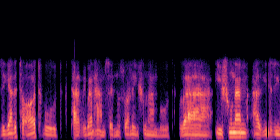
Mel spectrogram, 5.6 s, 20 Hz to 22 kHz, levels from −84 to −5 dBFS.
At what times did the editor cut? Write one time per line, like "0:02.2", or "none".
0:04.2

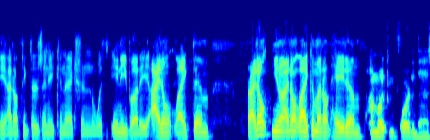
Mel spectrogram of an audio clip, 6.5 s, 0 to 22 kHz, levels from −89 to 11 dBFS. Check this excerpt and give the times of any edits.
0:04.0
0:05.5

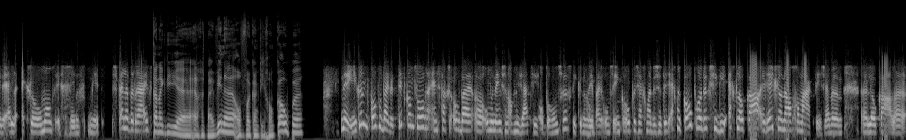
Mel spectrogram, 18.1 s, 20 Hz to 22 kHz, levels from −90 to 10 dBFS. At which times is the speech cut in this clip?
0:03.0
0:10.8

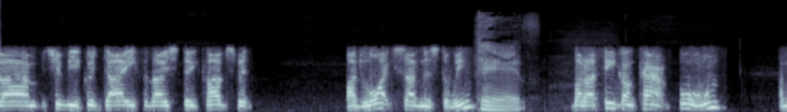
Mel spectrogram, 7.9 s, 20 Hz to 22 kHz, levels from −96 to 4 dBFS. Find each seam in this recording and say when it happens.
none

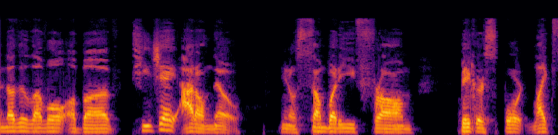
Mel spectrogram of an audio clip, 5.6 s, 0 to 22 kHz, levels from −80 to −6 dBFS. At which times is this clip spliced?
0:02.6
0:04.5

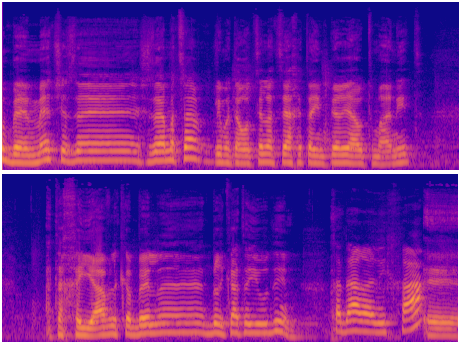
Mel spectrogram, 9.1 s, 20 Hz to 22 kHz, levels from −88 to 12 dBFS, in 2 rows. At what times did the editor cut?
0:02.1
0:07.9

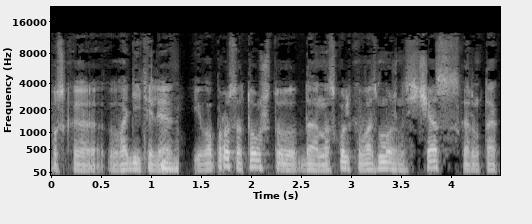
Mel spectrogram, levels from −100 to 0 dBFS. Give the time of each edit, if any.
0:01.3

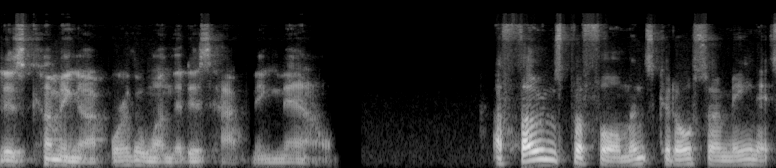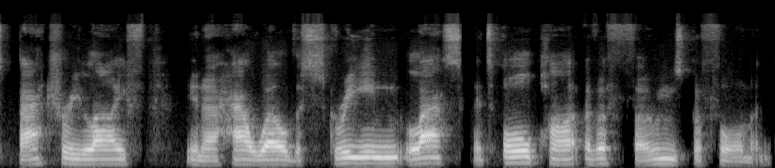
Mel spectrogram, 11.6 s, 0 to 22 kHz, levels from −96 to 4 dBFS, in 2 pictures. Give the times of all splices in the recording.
0:03.6
0:09.3

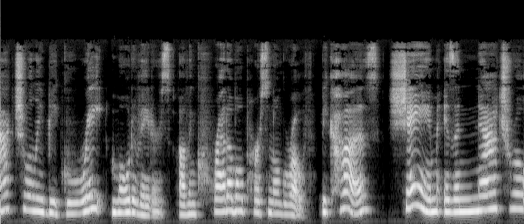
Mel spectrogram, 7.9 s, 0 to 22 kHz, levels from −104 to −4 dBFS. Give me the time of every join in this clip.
none

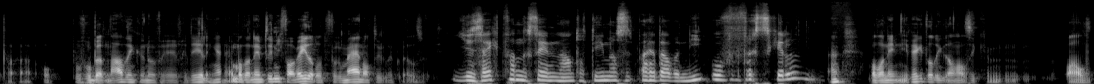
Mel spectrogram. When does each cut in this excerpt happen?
0:02.2
0:08.2

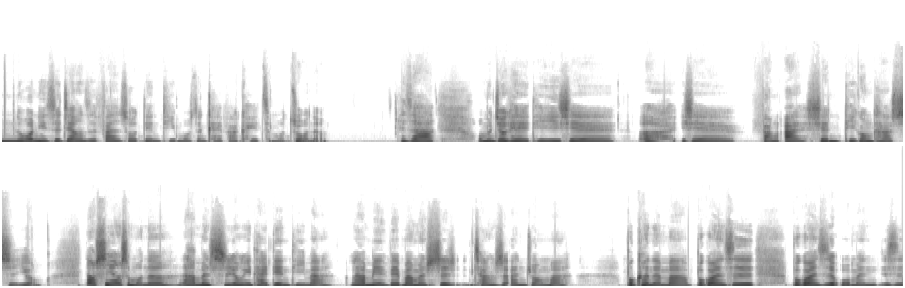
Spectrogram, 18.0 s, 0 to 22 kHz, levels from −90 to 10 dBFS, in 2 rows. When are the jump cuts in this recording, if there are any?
none

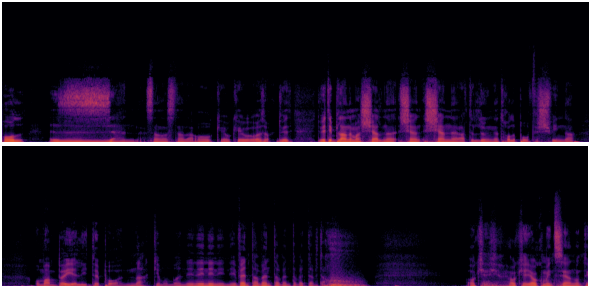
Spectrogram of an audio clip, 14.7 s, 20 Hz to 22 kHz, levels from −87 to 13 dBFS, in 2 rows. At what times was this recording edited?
0:01.8

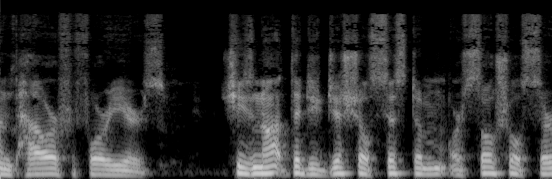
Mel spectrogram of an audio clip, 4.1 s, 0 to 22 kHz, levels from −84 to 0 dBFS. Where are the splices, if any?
0:01.4

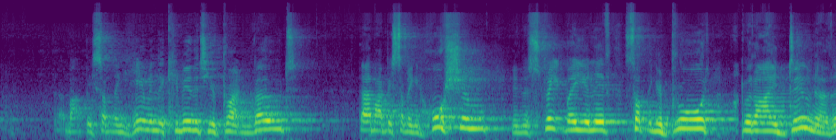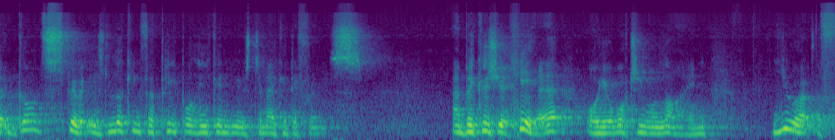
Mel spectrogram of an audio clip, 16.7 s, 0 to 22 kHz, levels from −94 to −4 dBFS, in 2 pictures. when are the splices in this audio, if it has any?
0:07.3

